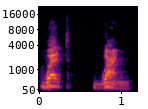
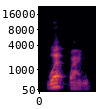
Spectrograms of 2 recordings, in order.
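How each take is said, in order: First: It is said as two separate words. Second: It is said run together as one word. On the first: The speaker calls it wrong. "it's not Wet Wang" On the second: The speaker calls it right. "All one word"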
